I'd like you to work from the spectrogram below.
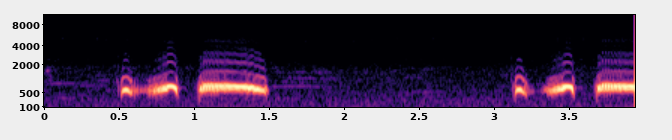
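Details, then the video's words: Stuttering lure call of a captive spotted dove used to attract wild doves: a hiccuping double coo then a long hollow coo, repeated after a pause of about a second and a half. "Tiếng cu gáy mồi cà lăm gù - gáy - thúc kích bổi nhanh nổi"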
